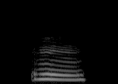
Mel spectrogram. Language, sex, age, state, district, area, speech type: Manipuri, female, 30-45, Manipur, Imphal East, rural, conversation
